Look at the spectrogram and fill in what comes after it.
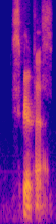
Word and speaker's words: Spirtas: You correctly spell my last name, Spirtas.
